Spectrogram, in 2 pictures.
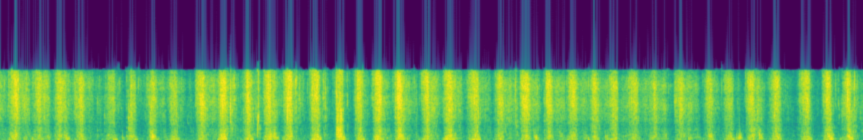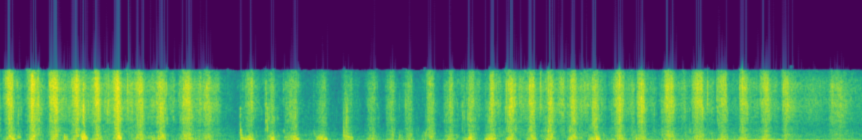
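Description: Leaf rake scratching over the grass and mulched leaf bits in quick, rhythmic strokes, growing fainter after about eleven seconds.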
